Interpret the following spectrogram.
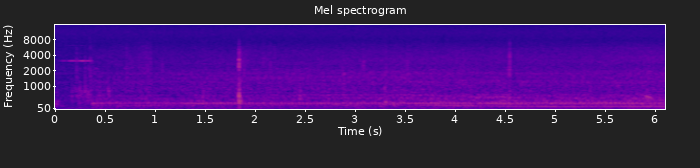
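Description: Low, steady engine drone of an approaching four-wheel-drive tour truck, slowly growing louder, with a deeper note joining in about halfway through.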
